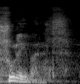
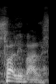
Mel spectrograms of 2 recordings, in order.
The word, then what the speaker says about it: Sullivans: Porque en realidad la película no se llama eran cinco hermanos, se llama Los Sullivans o Los Sallivans, si queréis pronunciarlo más más florido.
